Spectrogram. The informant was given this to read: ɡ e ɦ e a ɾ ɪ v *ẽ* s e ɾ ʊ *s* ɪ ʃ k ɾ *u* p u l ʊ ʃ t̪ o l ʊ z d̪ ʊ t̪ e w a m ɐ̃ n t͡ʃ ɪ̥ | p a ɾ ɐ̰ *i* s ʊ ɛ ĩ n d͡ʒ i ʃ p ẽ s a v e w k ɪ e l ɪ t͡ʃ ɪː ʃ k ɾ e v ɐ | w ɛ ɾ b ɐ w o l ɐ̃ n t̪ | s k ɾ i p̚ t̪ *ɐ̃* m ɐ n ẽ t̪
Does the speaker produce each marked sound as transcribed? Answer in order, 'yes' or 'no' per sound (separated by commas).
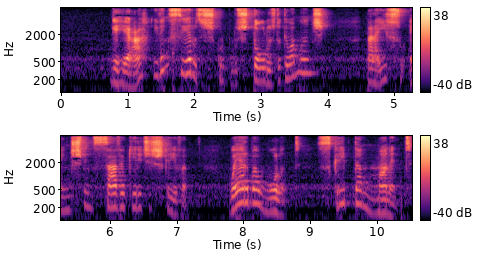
yes, no, yes, yes, no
